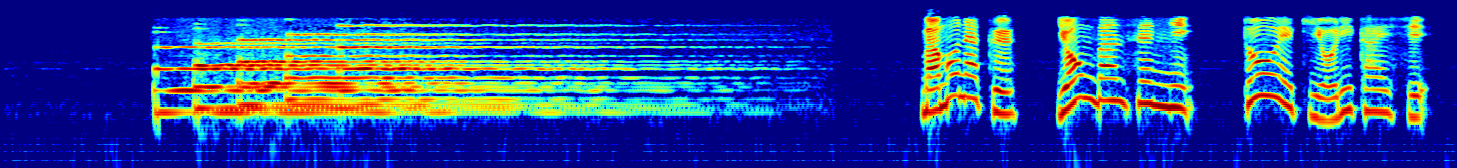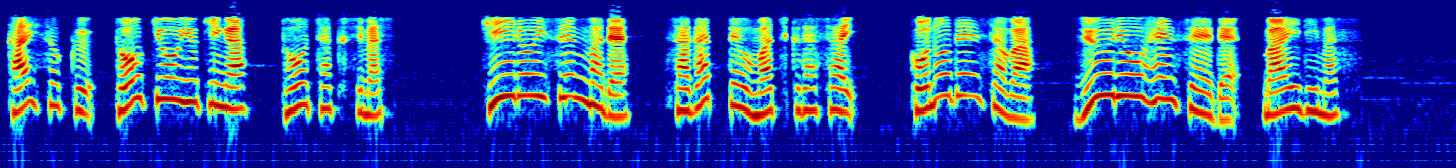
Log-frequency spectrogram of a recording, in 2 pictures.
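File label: platform 3 approaching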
